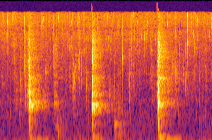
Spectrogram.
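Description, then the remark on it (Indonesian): Food is stirred and mixed as it fries in a pan over a rather high flame: three bright, scraping swishes come at fairly even intervals over a steady crackling sizzle, with no one speaking. “apinya rada kegedean gue rasa ini dicampur-campur gitu nggak apa-apa ya apinya rada kegedean”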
